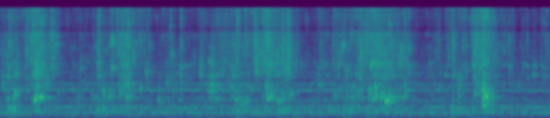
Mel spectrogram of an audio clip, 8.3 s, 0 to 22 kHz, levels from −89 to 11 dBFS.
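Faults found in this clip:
Nothing to flag here, the sound comes across steady with no dropouts, glitches or other playback problems anywhere in the clip.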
